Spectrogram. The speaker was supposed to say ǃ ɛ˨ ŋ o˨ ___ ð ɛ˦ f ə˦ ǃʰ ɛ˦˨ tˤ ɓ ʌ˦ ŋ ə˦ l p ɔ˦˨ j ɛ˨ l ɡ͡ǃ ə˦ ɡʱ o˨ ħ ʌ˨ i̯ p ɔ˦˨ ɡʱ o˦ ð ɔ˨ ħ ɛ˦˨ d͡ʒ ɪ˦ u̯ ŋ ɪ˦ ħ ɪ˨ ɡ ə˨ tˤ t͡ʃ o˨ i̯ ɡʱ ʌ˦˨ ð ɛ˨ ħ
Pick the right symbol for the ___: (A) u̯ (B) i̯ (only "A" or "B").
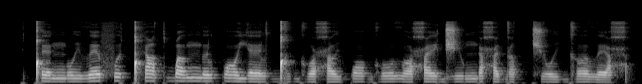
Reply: B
